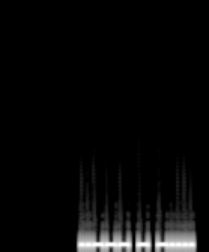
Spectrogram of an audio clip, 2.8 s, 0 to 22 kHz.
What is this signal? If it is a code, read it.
Morse code, heard as a keyed tone, about 28 wpm, 700 Hz. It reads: 2T6
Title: Common Cut Numbers - 3-Digit 28wpm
